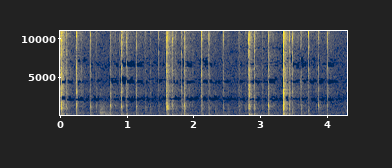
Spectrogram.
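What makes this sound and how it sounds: Fingertips type on the black plastic chiclet keys of a dark grey laptop keyboard, making about 21 quiet, crisp clicks in an uneven rhythm. Each tap is a short, dry, bright click with almost no low end and dies away almost instantly, and a few strokes land harder than the rest.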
